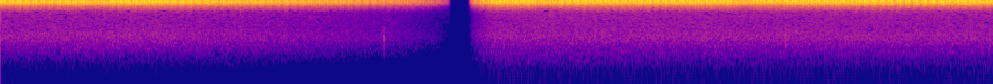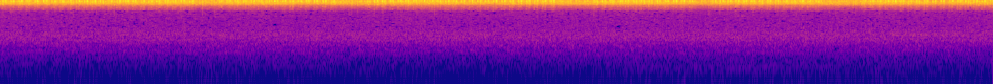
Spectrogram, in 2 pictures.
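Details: Insects calling at night in a continuous high, shrill trill. Just before the fifth second the sound fades and drops briefly to silence, then the steady ringing chorus resumes and carries on unchanged to the end.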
